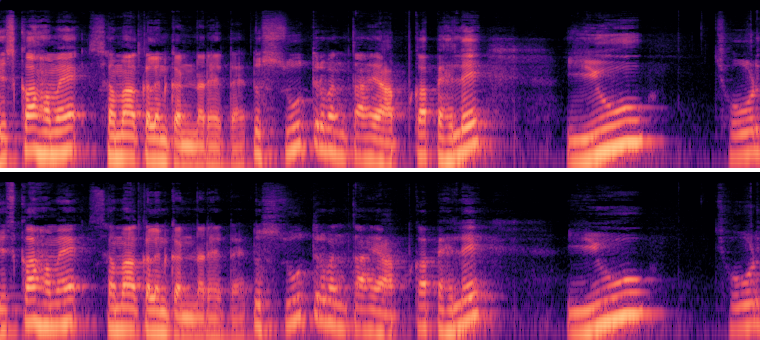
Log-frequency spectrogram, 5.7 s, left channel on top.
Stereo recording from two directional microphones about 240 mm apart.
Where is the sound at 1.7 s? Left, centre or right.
Left.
